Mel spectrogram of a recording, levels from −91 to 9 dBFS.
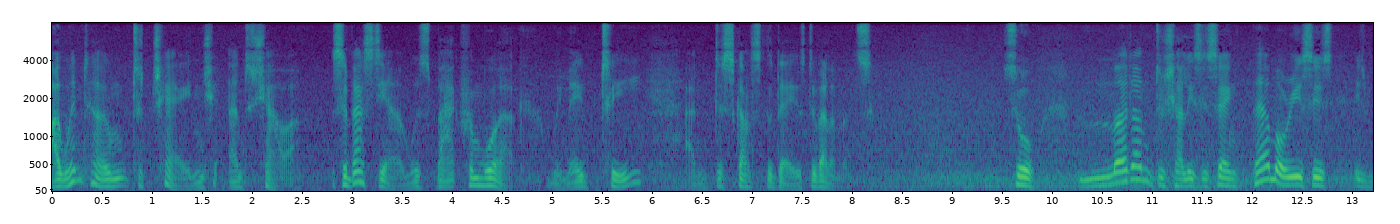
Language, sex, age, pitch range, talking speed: English, male, 50-69, 100-130 Hz, 135 wpm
